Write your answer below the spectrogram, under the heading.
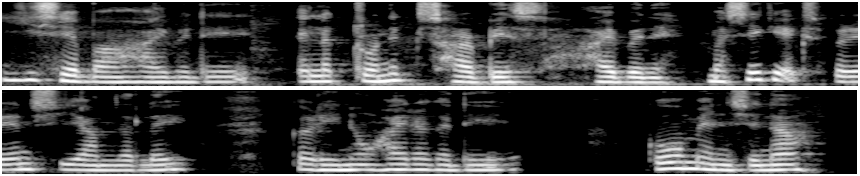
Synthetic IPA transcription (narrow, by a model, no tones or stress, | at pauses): isebaɦajbɐdi | elek̚tɾonik̚sɐɾbishajbɐnemɐsiɡiekspiɾijensijamnɐlɐj | kɐɾinoɦajɾɐɡɐdi | ɡomensinɐ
